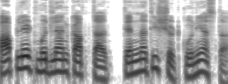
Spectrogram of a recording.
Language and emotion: Goan Konkani, neutral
